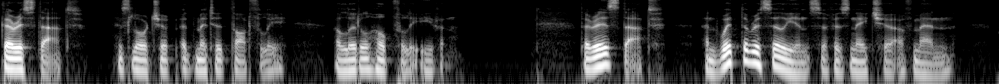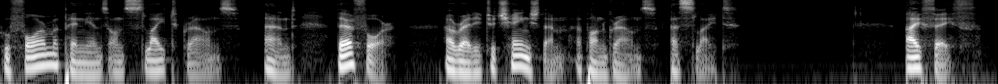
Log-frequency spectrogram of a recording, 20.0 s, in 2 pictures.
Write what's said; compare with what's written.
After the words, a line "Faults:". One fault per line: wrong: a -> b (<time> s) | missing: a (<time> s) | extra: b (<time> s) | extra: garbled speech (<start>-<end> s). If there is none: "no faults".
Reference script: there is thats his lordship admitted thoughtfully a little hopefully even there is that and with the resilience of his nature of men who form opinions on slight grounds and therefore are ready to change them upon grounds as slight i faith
there is that his lordship admitted thoughtfully a little hopefully even there is that and with the resilience of his nature of men who form opinions on slight grounds and therefore are ready to change them upon grounds as slight i faith
Faults:
wrong: thats -> that (0.4 s)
